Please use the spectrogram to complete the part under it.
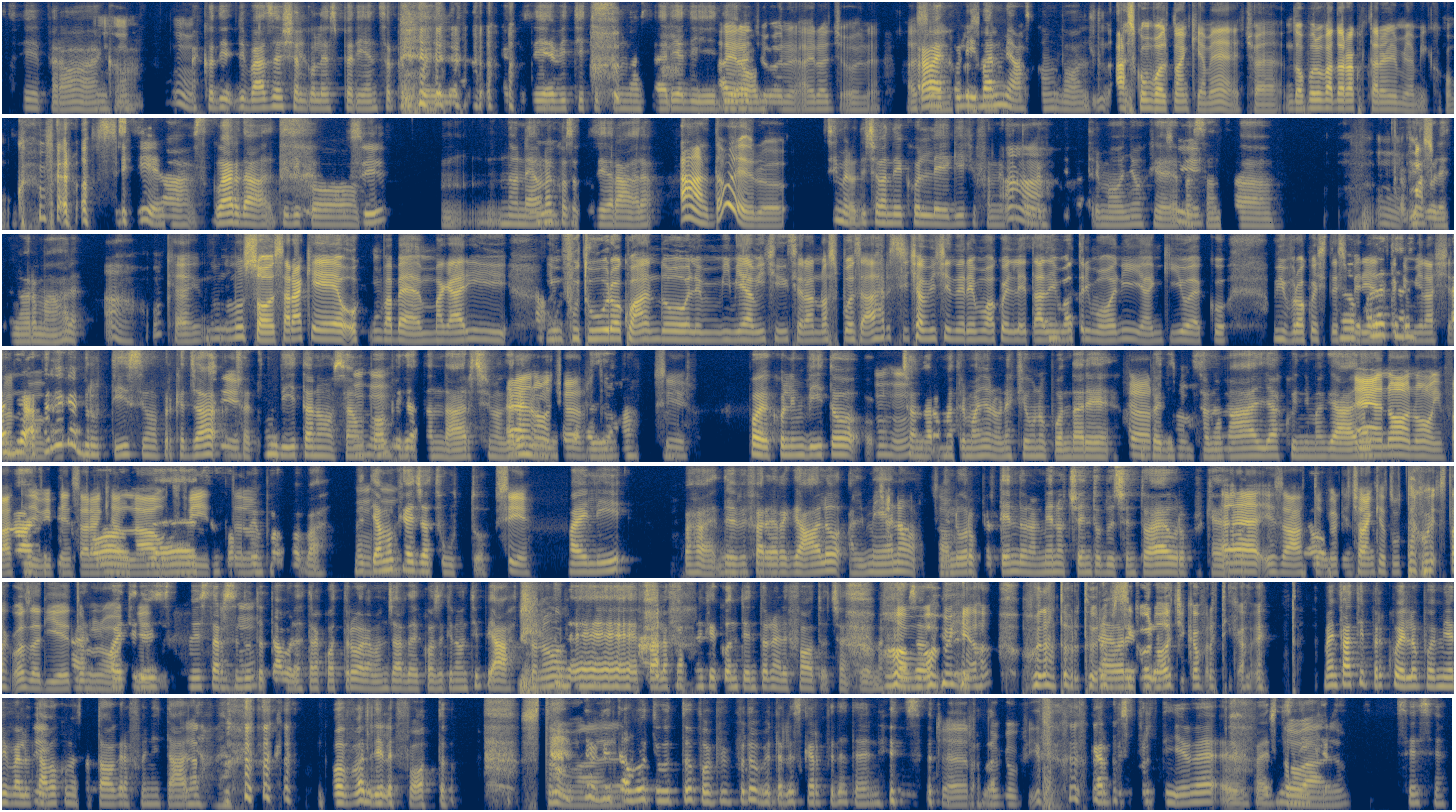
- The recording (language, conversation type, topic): Italian, unstructured, Preferisci i regali materiali o le esperienze indimenticabili?
- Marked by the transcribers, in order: static; tapping; distorted speech; other background noise; chuckle; "cioè" said as "ceh"; chuckle; laughing while speaking: "però sì"; "davvero" said as "davero"; laughing while speaking: "sposarsi"; "cioè" said as "ceh"; "cioè" said as "ceh"; unintelligible speech; unintelligible speech; unintelligible speech; "cioè" said as "ceh"; laughing while speaking: "questa"; chuckle; giggle; unintelligible speech; "cioè" said as "ceh"; laughing while speaking: "Mamma mia, una tortura psicologica praticamente"; chuckle; laughing while speaking: "Un po' a fargli le foto. Mi evitavo tutto"; chuckle; laughing while speaking: "da tennis"; chuckle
